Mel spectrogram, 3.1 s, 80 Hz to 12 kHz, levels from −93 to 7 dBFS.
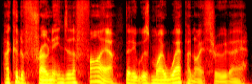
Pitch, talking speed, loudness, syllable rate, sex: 100 Hz, 305 wpm, -19 LUFS, 6.4 syllables/s, male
